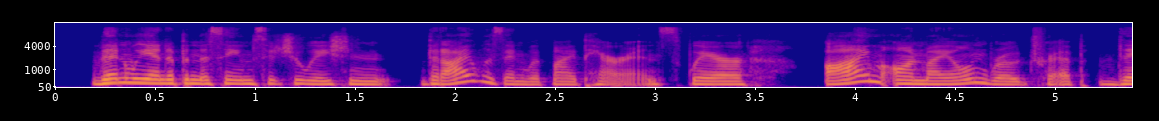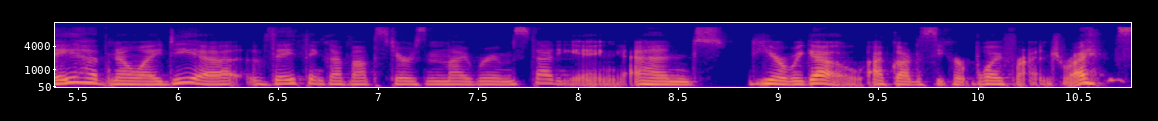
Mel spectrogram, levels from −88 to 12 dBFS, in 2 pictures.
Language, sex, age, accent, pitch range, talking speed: English, female, 30-49, American, 175-205 Hz, 245 wpm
